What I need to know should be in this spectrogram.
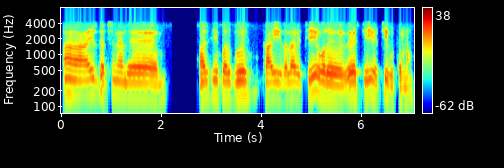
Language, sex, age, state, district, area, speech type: Tamil, male, 60+, Tamil Nadu, Vellore, rural, conversation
